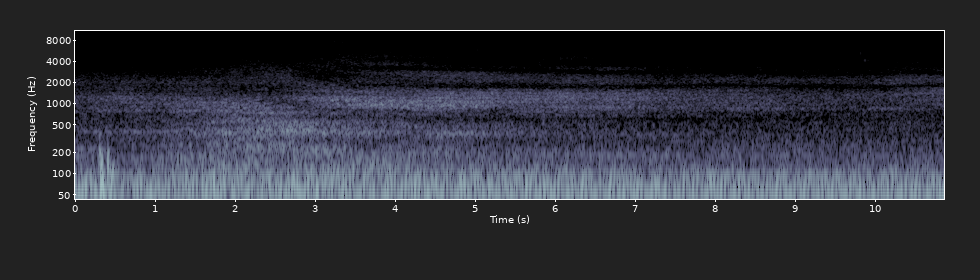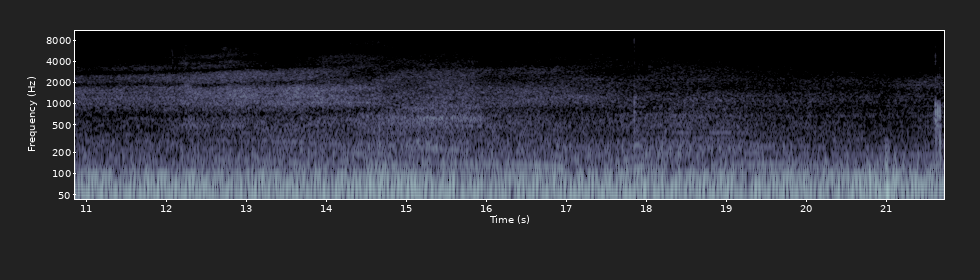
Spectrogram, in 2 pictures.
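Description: A steady low rumble with a vehicle going past: its noise swells over several seconds, peaks in the middle and fades away.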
